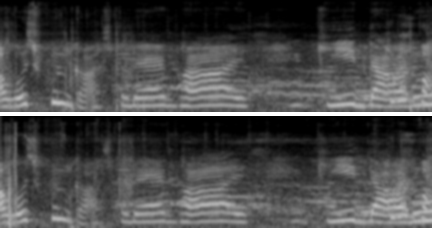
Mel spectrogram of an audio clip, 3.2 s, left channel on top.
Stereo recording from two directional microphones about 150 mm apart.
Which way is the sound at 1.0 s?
45° left (ahead or behind).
